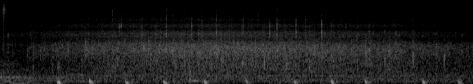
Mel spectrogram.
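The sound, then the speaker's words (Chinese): A crowd applauds steadily for several seconds to welcome a speaker, a soft, even wash of clapping with a few sharper claps standing out now and then, fairly quiet overall and with no voices. “我们掌声欢迎”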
